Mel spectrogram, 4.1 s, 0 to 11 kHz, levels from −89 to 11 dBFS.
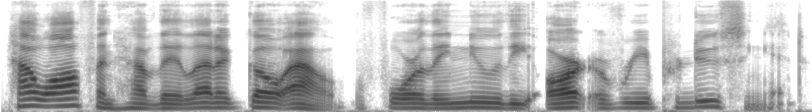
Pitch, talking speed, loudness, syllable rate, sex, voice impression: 140 Hz, 235 wpm, -19 LUFS, 5.7 syllables/s, male, very masculine, very adult-like, slightly thick, tensed, slightly powerful, bright, slightly hard, clear, fluent, slightly cool, intellectual, refreshing, sincere, calm, slightly mature, friendly, reassuring, unique, slightly elegant, wild, slightly sweet, slightly lively, kind, slightly modest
